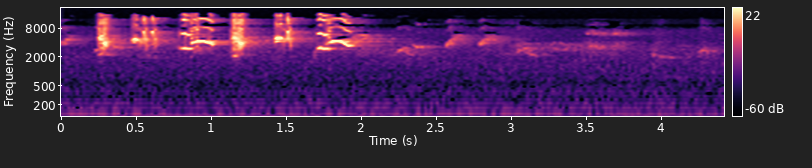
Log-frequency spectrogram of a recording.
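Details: Oriental magpie-robin song used to stimulate other birds to sing: harsh buzzy bursts alternating with clear whistled, warbled phrases in the first half, then softer sliding whistles fading out over a steady low hum.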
